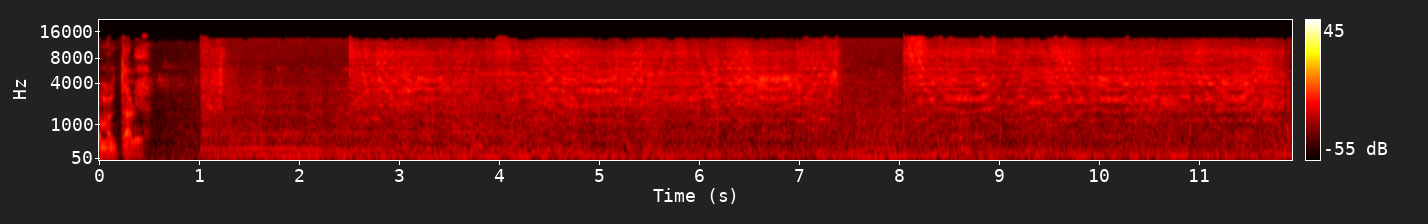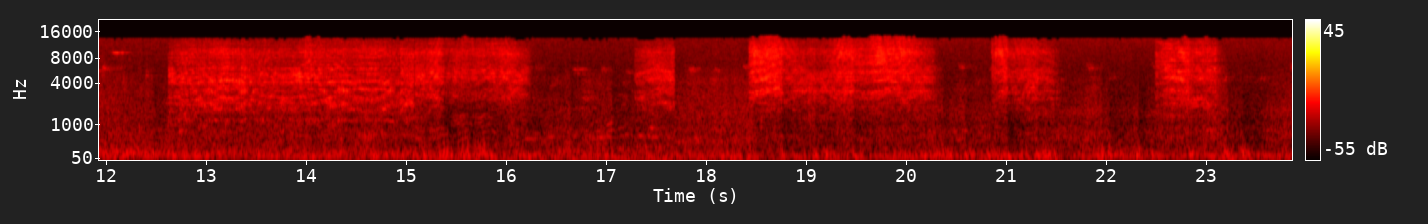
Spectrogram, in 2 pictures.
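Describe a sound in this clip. A knife blade scrapes and hisses against a grinding wheel.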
